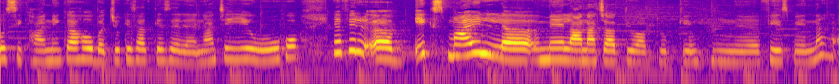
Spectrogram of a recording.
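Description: A woman speaks high-pitched at a fairly slow pace with ordinary pitch variation, faint music playing in the background. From Assam, India. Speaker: vlogger. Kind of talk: casual vlog talk to camera. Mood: warm, friendly. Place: home room. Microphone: phone near.

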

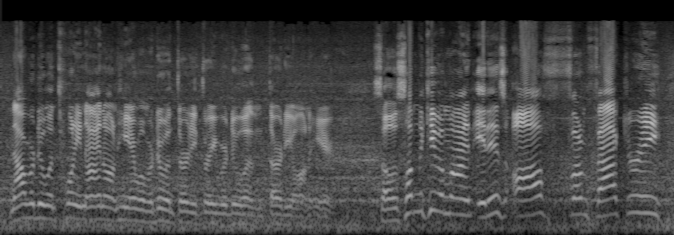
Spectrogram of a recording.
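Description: Noticeable background noise behind a man's dry, echo-free voice. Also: moderate pace. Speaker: e-bike reviewer. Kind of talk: casual vlog commentary. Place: bicycle. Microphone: helmet.

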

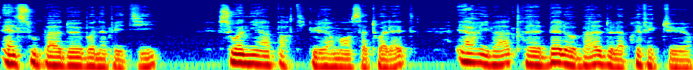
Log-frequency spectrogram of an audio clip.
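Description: A natural reading voice moves through ordinary pitch variation.

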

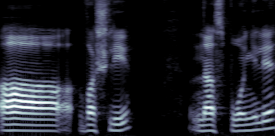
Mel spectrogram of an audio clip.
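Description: The background is quiet. A man speaks in a dark, mellow tone. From Krasnoyarsk, Russia. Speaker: migrant guest. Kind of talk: interview answers. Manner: formal. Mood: calm, earnest. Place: home room. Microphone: lapel.

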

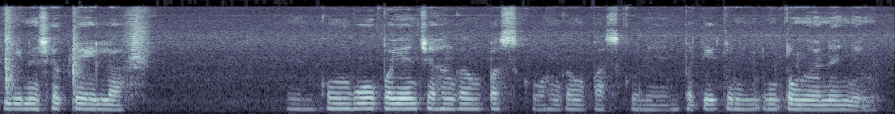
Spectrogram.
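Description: A woman with a fairly low pitch speaks at a moderate pace in a monotone, flat way. Her loudness swings widely, and there is noticeable background noise. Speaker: cooking vlogger. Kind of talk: casual vlog narration.

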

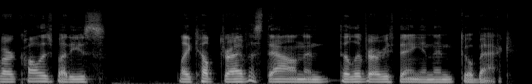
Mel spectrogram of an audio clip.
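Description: A man with an American accent has a plain, everyday voice, medium pitch and a fairly quick pace. The recording is very clean with a silent background and a dry, close sound with no echo. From US South (Florida). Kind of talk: testimony.

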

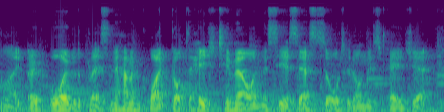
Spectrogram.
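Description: Music plays in the background. A man speaks at a fairly low pitch. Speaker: YouTube tutorial maker. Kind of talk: casual screen-recording tutorial. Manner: casual, hesitant with fillers.

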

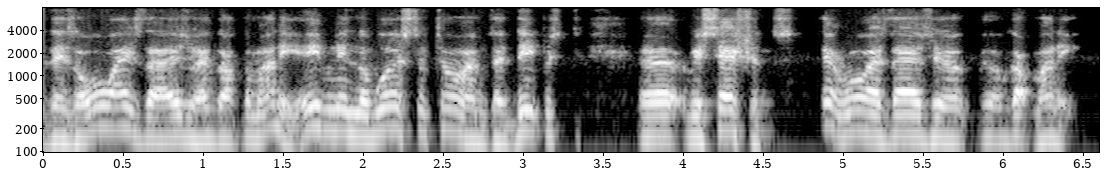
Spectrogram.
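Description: Against a quiet background, a man with an Australian accent talks at a very fast pace in a fairly high pitch, sounding somewhat breathy. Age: old. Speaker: video blogger. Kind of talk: live-stream monologue. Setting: home shed office, live broadcast. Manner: halting. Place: workshop. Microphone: webcam.

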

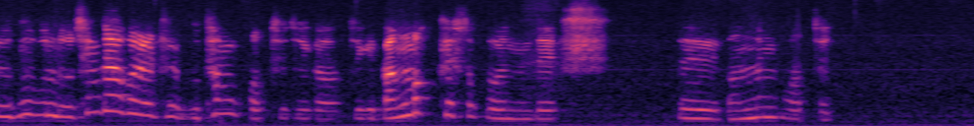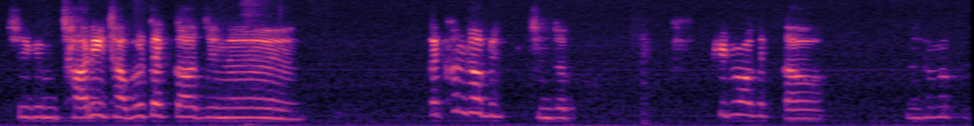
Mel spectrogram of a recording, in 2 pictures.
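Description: A woman with a bright, sharp tone talks at a fairly slow pace, using lively intonation, big swings in loudness and long, frequent pauses. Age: 30s. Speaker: aspiring 3D modeler. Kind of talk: casual advice conversation. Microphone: video call.

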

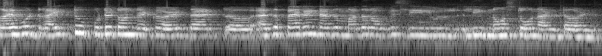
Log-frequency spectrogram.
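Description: A woman talks at a fairly quick pace in a high voice with monotone, flat intonation. Audible room echo and light background noise fill the recording. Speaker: mother of a heart transplant patient. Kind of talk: personal testimony. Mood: grateful, emotional, warm. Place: hall. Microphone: podium.

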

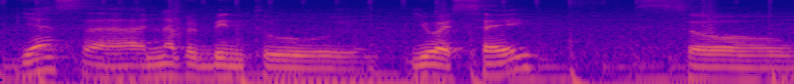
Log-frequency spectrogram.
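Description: A man's fairly low voice over music in the background. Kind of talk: interview answer. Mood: relaxed, friendly. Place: home room. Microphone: lapel.

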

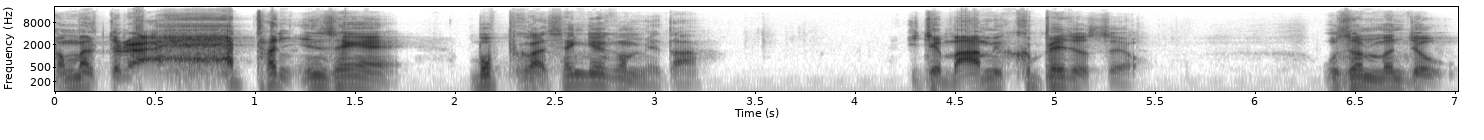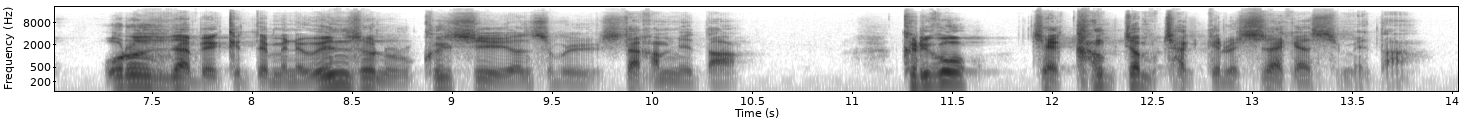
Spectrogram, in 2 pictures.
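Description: This voice has vocal fry and a bright, sharp tone, with long, frequent pauses, and the sound is dry and close with no echo. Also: man, medium pitch for a man, lively intonation, moderate pace, very clean recording, silent background. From South Chungcheong, Korea. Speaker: motivational speaker, former marketing executive. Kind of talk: motivational talk. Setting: stage with audience.

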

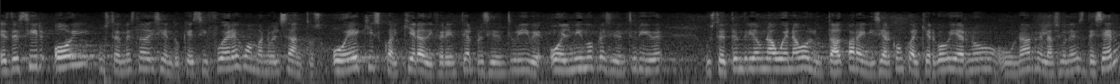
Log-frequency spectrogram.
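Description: A woman's very fast delivery with hardly any pauses and ordinary pitch variation, over light background noise. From Colombia. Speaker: journalist. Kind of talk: interview. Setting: presidential palace. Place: hall.

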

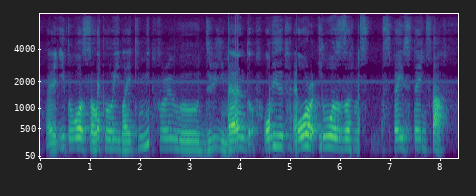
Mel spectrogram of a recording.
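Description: A man with a non-native accent and a fairly high pitch, very slow pace, fairly even intonation. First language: not English. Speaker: video channel creator. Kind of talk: monologue telling a personal story to camera. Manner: halting. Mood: earnest, excited. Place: home room. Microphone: webcam.

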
